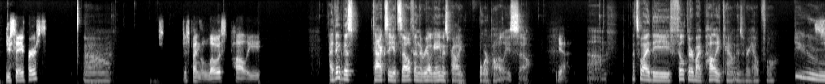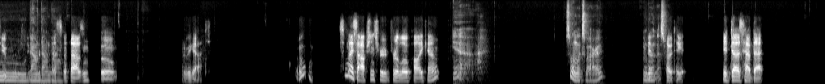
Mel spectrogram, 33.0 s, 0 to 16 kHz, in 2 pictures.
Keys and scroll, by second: 0.0-0.4 typing, 3.0 super+s.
